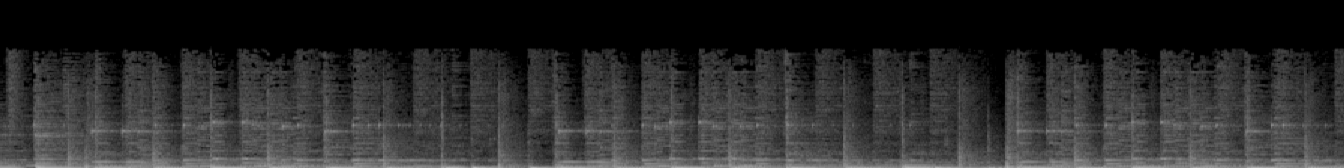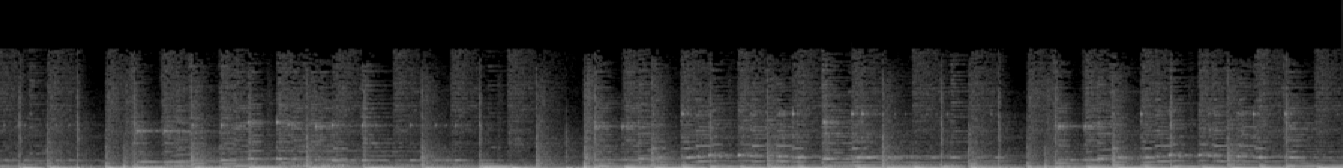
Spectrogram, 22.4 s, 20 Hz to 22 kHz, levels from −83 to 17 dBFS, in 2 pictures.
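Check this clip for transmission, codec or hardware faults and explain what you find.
No faults detected.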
